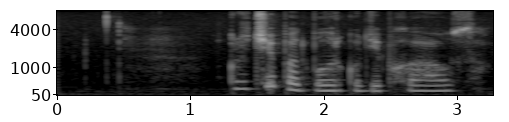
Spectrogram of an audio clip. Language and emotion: Russian, sad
